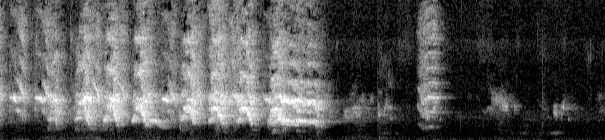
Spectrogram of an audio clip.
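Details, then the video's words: Indian parrot (mitthu tota) giving quick, harsh, rhythmic squawks about three per second for four seconds, then a few softer scattered chirps and one sharp squawk over quiet indoor hum. "Indian Parrot Talking Video | Mitthu Tota Ki Awaz"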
